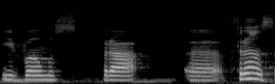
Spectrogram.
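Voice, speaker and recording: Very slowly, a woman speaks in a fairly high voice on a very clean recording with a silent background. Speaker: webinar moderator. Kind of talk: reading aloud; event moderation.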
